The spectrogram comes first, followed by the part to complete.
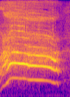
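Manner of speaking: very high, loud, anguished scream.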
